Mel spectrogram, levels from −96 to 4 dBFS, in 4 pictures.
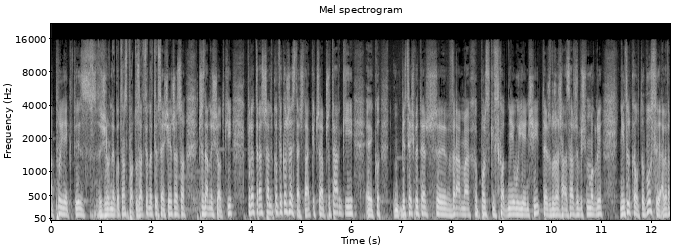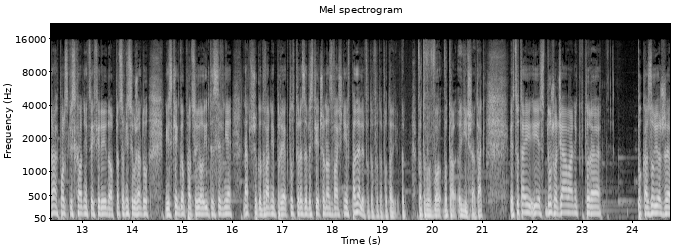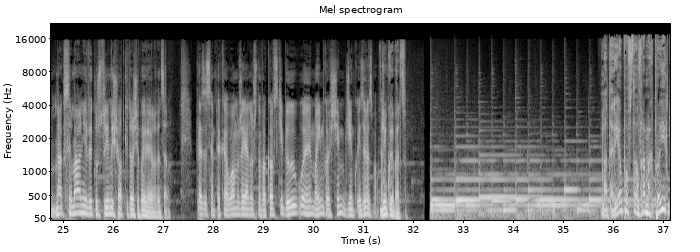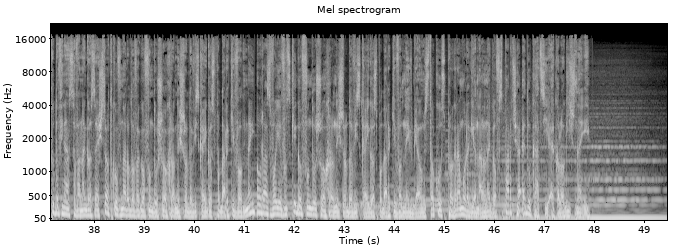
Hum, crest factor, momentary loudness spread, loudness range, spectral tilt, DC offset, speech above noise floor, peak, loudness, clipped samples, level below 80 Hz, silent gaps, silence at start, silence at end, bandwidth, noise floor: none; 12 dB; 7 LU; 4 LU; -5 dB/octave; under 0.1%; 26 dB; 0 dBFS; -13 LUFS; under 0.1%; -26 dBFS; 32.24-32.32 s; 0 s; 0 s; 17.5 kHz; -38 dBFS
